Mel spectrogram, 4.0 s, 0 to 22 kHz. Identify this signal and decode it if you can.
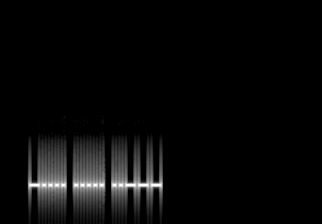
Morse code, heard as a keyed tone, about 30 wpm, 700 Hz. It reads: 652
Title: Common Cut Numbers - 3-Digit 30wpm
